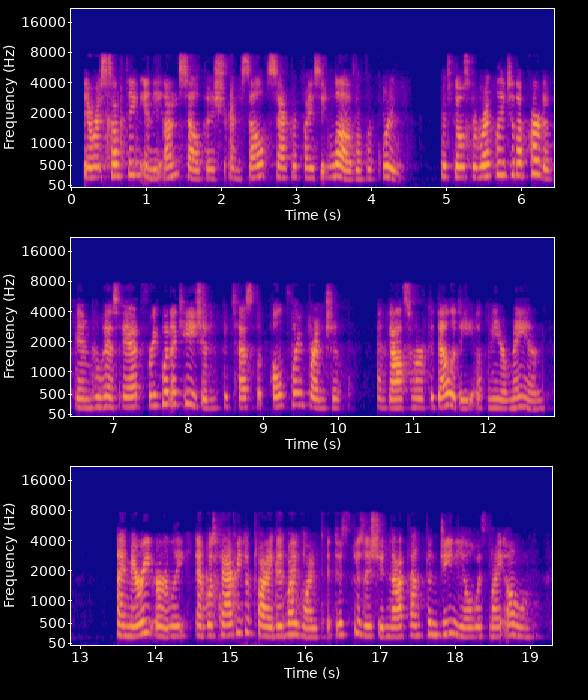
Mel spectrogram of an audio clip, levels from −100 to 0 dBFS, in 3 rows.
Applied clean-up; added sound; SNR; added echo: neural mask model DeepFilterNet 3.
